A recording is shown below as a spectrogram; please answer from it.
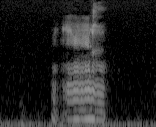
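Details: Newborn lamb less than five hours old, crying while walking and nursing beside its mother: one short, high, tonal bleat lasting about half a second, rich in harmonics, rising slightly then holding steady, over a quiet low hum.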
